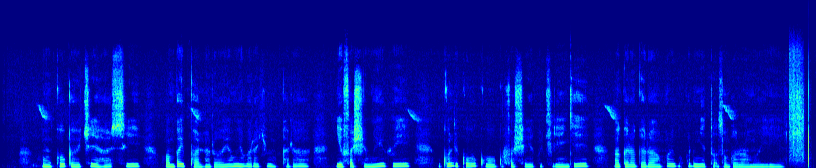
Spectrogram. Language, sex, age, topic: Kinyarwanda, male, 18-24, health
